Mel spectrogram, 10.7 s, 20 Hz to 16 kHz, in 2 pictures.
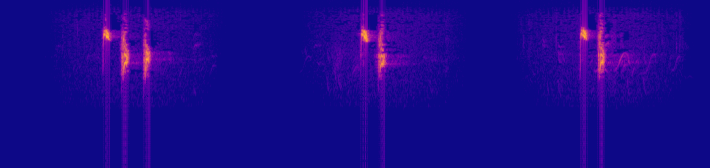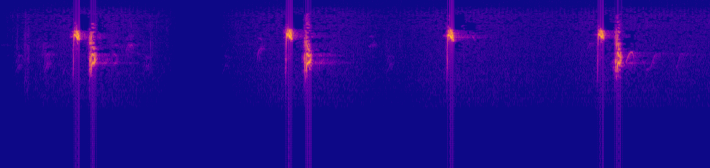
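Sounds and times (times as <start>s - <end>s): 
bird giving sharp high chirps: 0.8s - 1.6s, 2.4s - 3.1s, 4.1s - 6.5s, 7.2s - 9.0s, 9.7s - 10.6s.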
